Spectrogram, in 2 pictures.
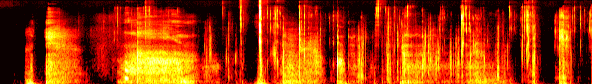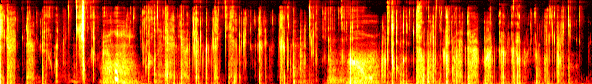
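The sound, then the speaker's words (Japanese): Wet ASMR ear licking and mouth sounds, many irregular soft clicks, smacks and smacking pops that run nearly without pause, broken by a few breathy sighs near the start and toward the end. “体もほてってるからすっごい舐めやすい。お耳の中ほっかほかでとっても美味しいですよ。”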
